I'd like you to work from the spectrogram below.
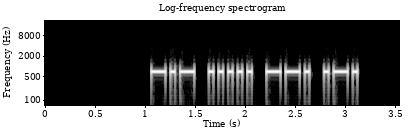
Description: Morse code, heard as a keyed tone, about 25 wpm, 700 Hz. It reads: K5GR
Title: USA Call Signs - 4 Characters - 25wpm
